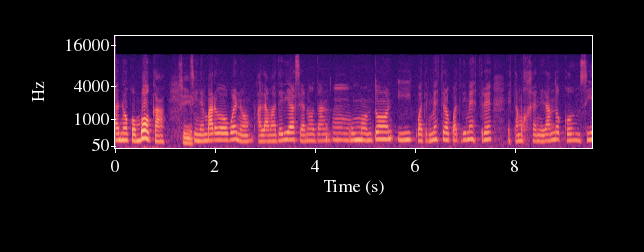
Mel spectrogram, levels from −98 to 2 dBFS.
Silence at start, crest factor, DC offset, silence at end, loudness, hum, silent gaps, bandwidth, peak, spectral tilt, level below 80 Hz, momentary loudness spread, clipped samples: 0 s; 18 dB; under 0.1%; 0 s; -22 LUFS; none; none; 12 kHz; -4 dBFS; -6.5 dB/octave; -56 dBFS; 9 LU; under 0.1%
